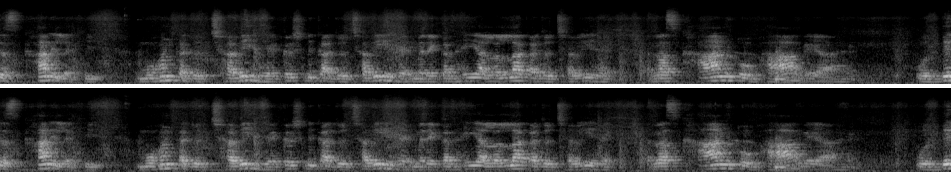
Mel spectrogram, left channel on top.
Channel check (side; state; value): both; normal; correlation 0.51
